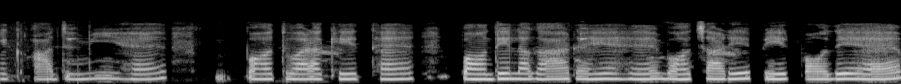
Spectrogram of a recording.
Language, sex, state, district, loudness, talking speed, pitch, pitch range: Hindi, female, Bihar, Sitamarhi, -17 LUFS, 100 wpm, 245 Hz, 240-255 Hz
